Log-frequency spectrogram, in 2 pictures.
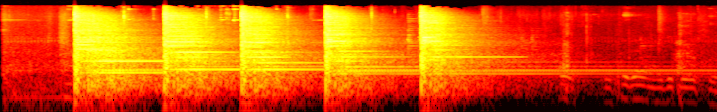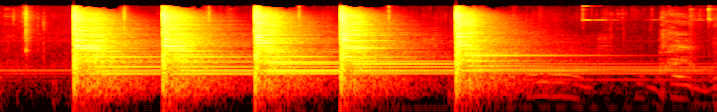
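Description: Ten handgun shots in two strings of five, about a second apart, with a pause of about three seconds between strings. Each shot is followed by the clear, fading ring of a struck steel target. The heavy white smoke marks them as black-powder loads.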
